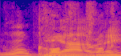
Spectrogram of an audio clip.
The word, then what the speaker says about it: Grand Prix: Grand Prix Montreal. Right? That's how you say it.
